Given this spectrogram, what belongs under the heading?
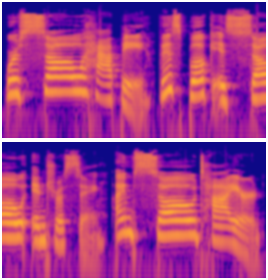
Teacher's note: We stress the word so by making it longer, louder, and higher in pitch, and really holding that vowel sound.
